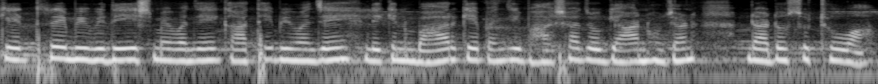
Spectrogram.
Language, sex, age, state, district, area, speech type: Sindhi, female, 30-45, Delhi, South Delhi, urban, spontaneous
